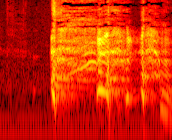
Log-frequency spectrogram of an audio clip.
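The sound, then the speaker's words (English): A lingering, residual cough from a man preaching a sermon: a short run of harsh, throaty coughs that breaks abruptly out of quiet and stays loud for about a second. “Excuse me. Still have a little bit of a cough, residual cough left over.”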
